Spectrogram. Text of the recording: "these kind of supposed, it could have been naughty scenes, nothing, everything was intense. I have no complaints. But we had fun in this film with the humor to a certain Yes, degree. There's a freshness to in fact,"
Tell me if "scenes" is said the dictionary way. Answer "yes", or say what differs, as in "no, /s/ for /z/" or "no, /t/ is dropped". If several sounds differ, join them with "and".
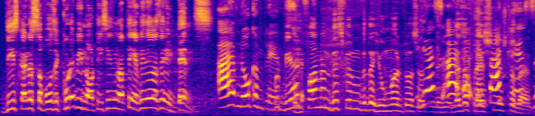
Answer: no, /n/ is dropped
